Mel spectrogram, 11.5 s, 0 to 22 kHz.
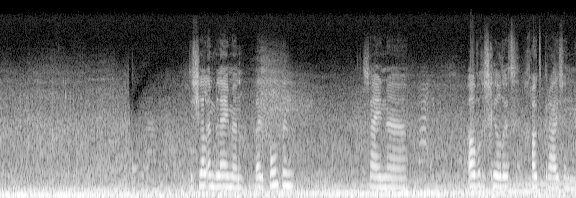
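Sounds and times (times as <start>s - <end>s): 
heavy truck driving through roadside verge: 0.0s - 11.5s
wind buffeting microphone: 0.0s - 11.5s
speech: 3.9s - 6.0s, 7.4s - 8.3s, 9.4s - 11.5s.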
